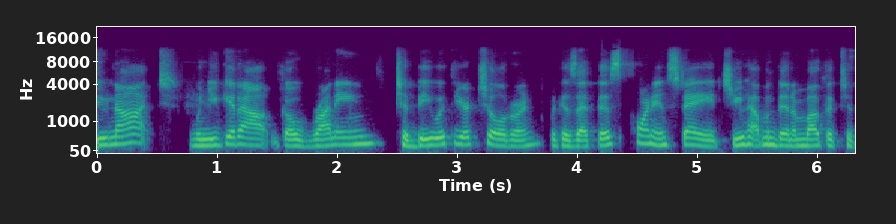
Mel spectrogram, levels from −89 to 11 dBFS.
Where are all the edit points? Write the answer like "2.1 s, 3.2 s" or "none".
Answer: none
